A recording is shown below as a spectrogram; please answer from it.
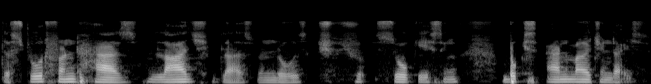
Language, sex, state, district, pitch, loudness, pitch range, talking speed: English, male, Sikkim, Gangtok, 115 Hz, -24 LUFS, 105-120 Hz, 90 wpm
